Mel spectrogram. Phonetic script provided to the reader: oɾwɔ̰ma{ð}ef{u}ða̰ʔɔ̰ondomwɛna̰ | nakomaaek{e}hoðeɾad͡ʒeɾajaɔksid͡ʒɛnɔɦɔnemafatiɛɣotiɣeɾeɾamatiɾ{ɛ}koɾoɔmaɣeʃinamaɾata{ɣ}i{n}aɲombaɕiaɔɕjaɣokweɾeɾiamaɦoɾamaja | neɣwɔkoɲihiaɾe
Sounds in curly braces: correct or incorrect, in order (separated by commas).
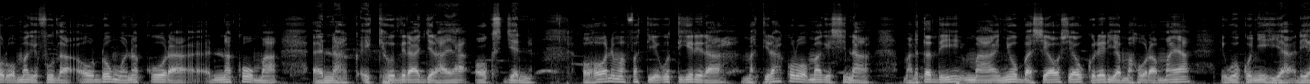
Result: incorrect, correct, correct, incorrect, incorrect, incorrect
